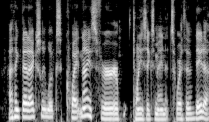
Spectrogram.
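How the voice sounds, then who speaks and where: Pitched fairly high, a man with an unremarkable speaking voice talks at a moderate pace with ordinary pitch variation. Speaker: amateur astrophotographer, video host. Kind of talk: casual screen-recorded tutorial. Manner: thinking aloud, self-talking.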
